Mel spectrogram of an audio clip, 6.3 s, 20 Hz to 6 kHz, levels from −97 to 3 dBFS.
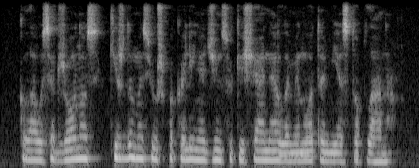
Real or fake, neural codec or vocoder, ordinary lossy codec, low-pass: real; none; Opus, 64 kbps; 5.4 kHz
